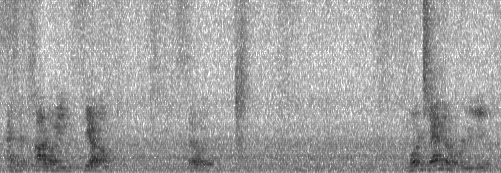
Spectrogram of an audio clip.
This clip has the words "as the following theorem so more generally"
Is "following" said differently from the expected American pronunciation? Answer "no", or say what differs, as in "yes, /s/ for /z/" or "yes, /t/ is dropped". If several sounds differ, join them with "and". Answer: yes, /p/ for /f/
